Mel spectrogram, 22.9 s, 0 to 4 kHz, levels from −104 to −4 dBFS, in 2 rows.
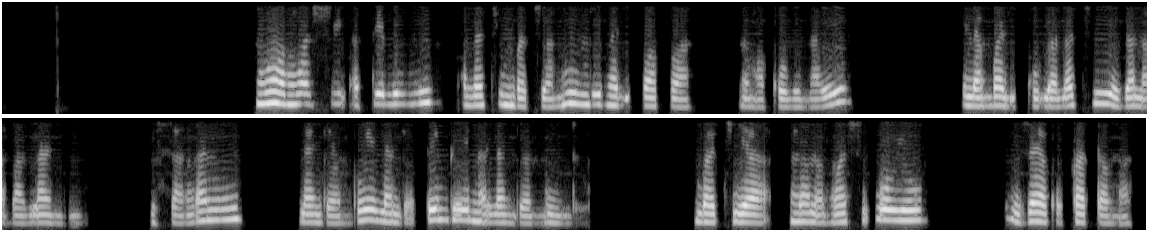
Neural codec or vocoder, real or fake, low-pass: codec, 16 kHz, 16 kbps, FunCodec, trained on LibriTTS, 50 frames a second; fake; 3.6 kHz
